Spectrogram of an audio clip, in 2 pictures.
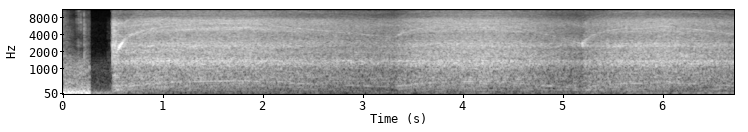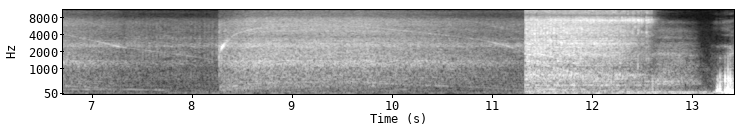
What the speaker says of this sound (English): so I'm going to have to use an angle grinder.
